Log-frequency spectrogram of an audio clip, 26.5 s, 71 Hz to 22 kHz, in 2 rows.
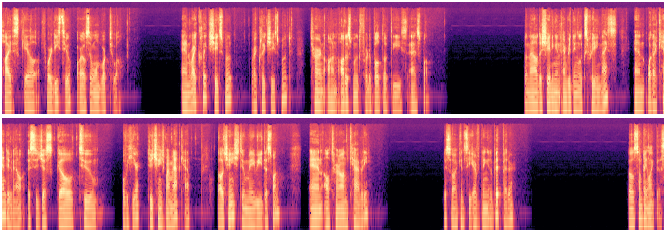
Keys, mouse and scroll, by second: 0.8 middle click, 2.2 middle click, 3.0 middle click, 3.6 click, 4.0 right click, 4.7 click, 6.7 click, 7.9-10.3 drag, 11.0 a, 11.3 shift+middle click, 11.6 middle click, 12.1 middle click, 14.1-15.5 drag, 15.8 click, 16.1 click, 16.6-25.3 drag, 25.7 click, 26.0 middle click.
